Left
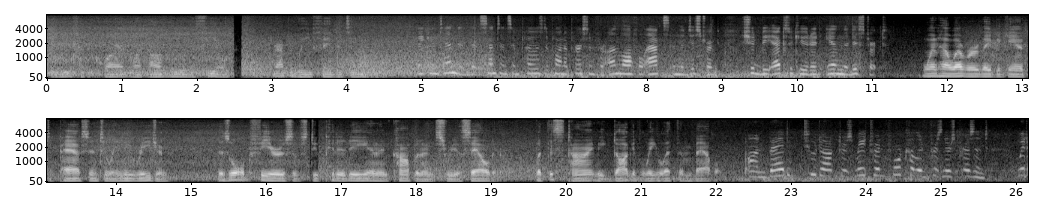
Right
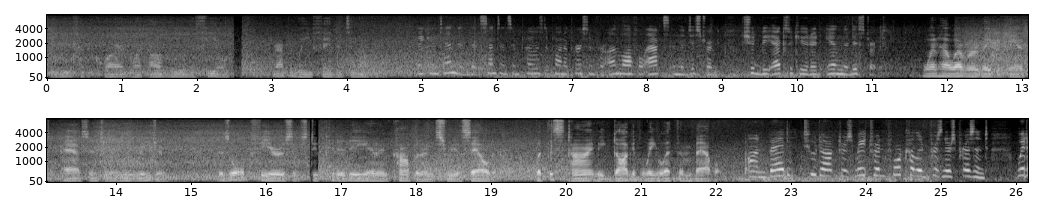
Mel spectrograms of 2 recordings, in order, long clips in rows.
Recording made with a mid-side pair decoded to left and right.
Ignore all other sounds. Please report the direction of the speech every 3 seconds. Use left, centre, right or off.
left, left, left, left, left, centre, right, right, right.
